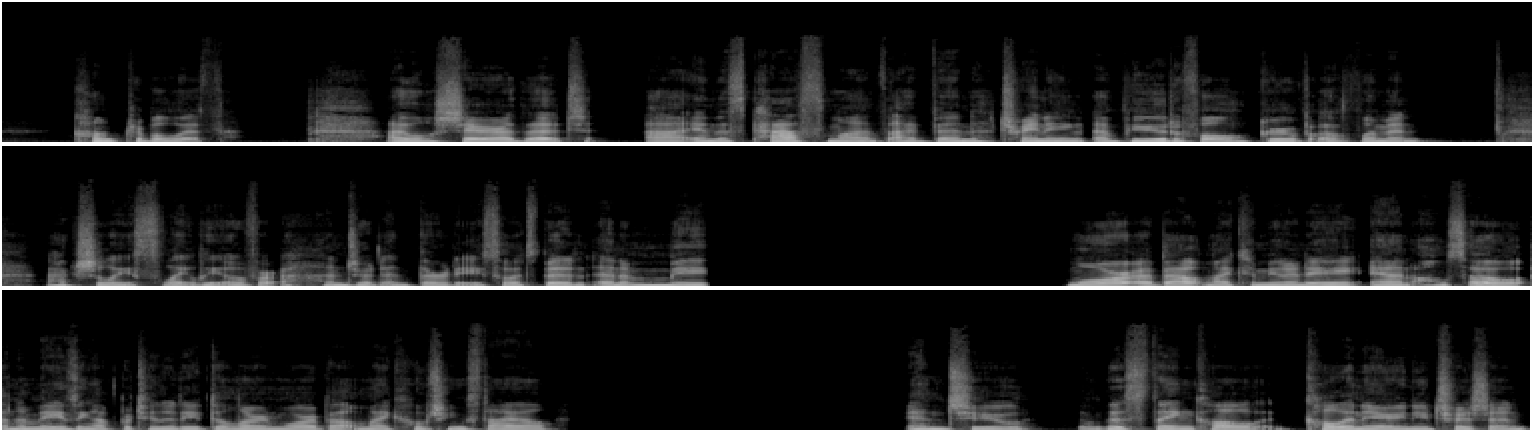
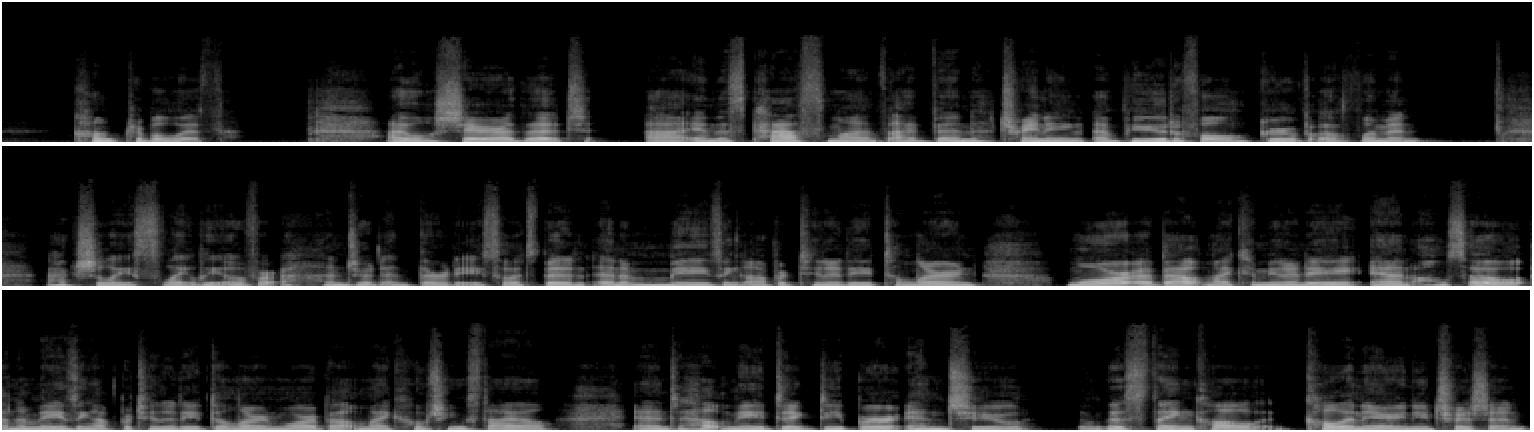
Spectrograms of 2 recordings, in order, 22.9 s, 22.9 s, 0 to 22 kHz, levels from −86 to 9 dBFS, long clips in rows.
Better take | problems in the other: second | audio cutting out; at 11 s for 1.5 s and at 18 s for 1.5 s

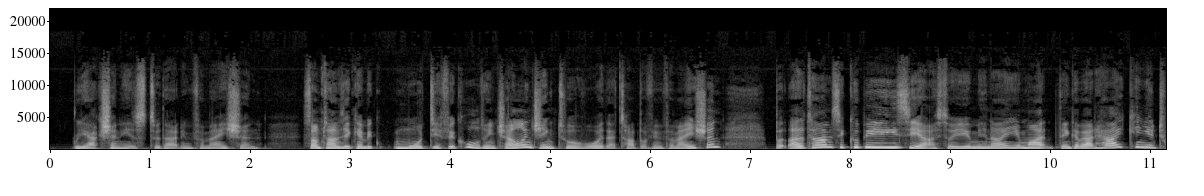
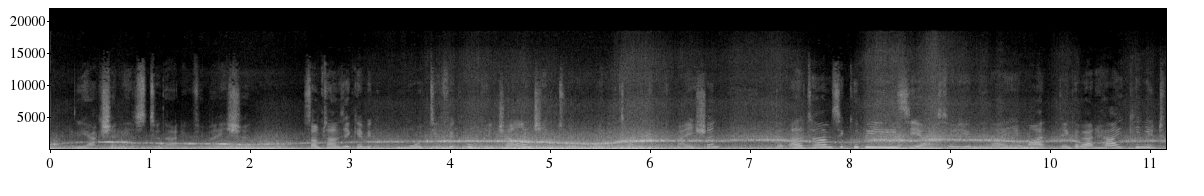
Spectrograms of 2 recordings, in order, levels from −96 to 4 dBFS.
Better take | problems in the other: first | wind noise on the microphone; heavy; 4 dB above the speech

